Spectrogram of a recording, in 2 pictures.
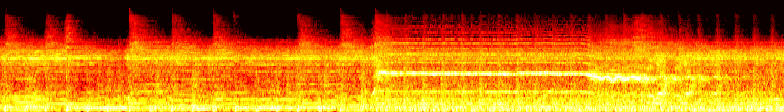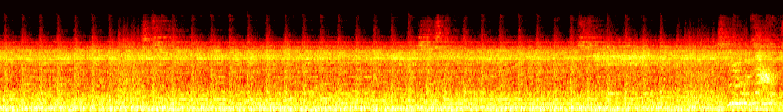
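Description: A live thrash metal band playing loud: distorted electric guitars, bass and drums. A fast chugging riff with steady drum hits opens. About seven seconds in, a single high note is held for about four seconds, then wavers and drops, over the full band.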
